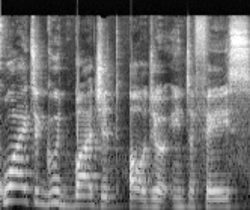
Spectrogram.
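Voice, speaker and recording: Noticeable background noise sits behind this recording. A man with a Russian accent and a high pitch speaks at a fairly slow pace. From Russia, Moscow. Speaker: music production student teaching a lesson. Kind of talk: tutorial. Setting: small home room with a condenser mic. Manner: halting.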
